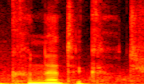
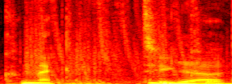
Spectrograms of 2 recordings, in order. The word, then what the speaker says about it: Connecticut: I say Connecticut, right? Not Connecticut. Yeah, Connecticut. The C is silent.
